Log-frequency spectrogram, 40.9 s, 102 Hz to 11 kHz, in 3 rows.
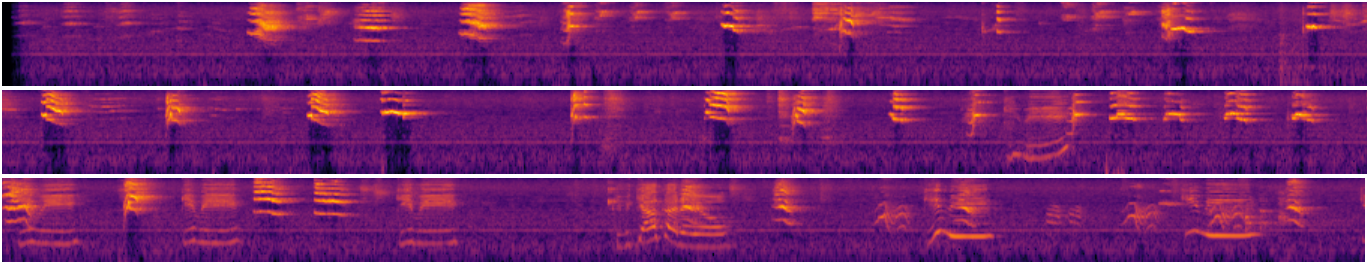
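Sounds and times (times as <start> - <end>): parrot screeching: 24.4 - 27.6, 35.0 - 35.4, 36.0 - 36.4, 37.8 - 39.1.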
